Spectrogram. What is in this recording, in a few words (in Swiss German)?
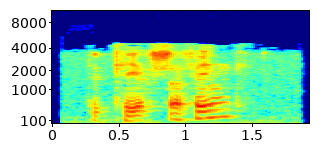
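"kirschafink", Alsatian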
